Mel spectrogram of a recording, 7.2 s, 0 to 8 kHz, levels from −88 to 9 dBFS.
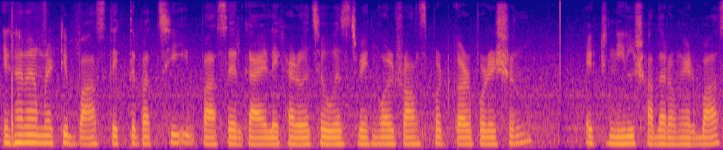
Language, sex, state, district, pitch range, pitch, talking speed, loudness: Bengali, male, West Bengal, North 24 Parganas, 130-145 Hz, 135 Hz, 175 wpm, -15 LUFS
